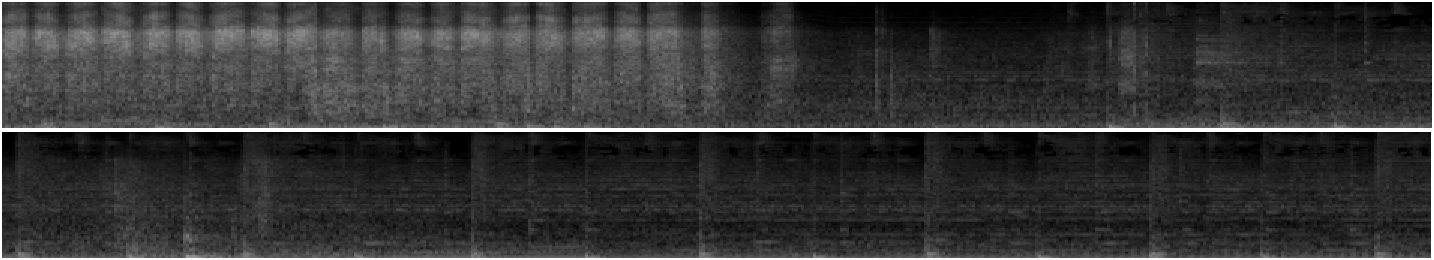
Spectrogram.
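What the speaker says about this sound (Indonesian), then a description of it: "Kita amplas lagi." An HPL-faced plywood panel with PVC edging is sanded by hand, first with a dense, loud scratchy rubbing, then with slower repeated strokes that leave regular rasps and light taps, close up with no talking.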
